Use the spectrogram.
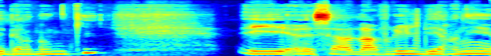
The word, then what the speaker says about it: Bernanke: On se souvient du scandale du projet Bernanke, bien protégé, voilà, c'est Bernanke, mais bien prononcé Bernanke.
